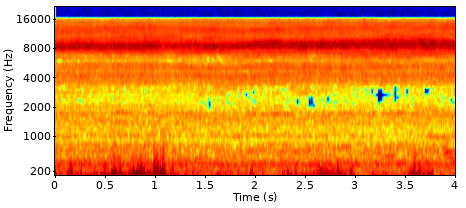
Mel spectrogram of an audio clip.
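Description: Wind buffeting the microphone in uneven low rumbling gusts, over a faint steady hum from the Hubsan Zino Mini Pro quadcopter's propellers as it hovers a couple of metres away.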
